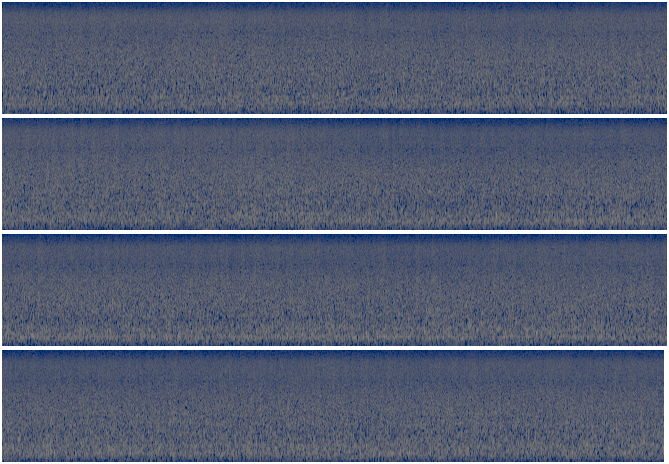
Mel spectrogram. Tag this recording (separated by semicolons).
ambiance; ambience; ambient; field-recording; nature; river; stream; water; waterfall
